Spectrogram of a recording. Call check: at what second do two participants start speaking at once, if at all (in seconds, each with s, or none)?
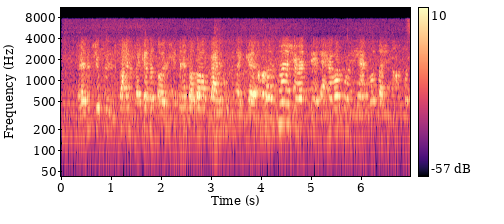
none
